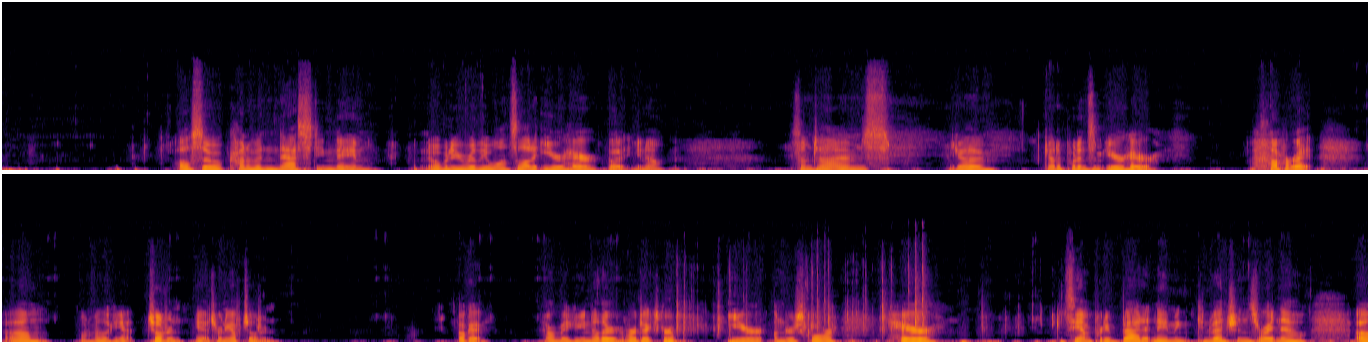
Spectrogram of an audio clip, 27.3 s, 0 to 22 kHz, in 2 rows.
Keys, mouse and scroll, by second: 2.2-4.1 middle drag, 5.7-16.9 middle drag, 16.9-17.7 drag, 18.6 click, 25.0 middle drag.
